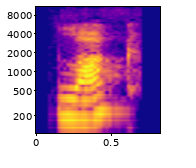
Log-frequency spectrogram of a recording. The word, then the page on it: LUCK: American English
